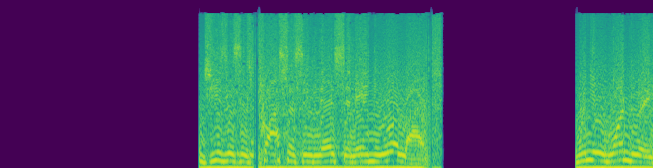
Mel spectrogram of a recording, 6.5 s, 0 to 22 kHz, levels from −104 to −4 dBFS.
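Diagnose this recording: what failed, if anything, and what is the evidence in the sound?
Integer read as float, present for the whole recording: a sample-format conversion failure. The speech is replaced by an extremely loud, harsh buzz with a square-wave character that slams between silence and the clipping limit, dropping out to nothing only in the quietest passages. The 32-bit integer samples were interpreted as 32-bit float, so their bit patterns decode as values either vanishingly small or far beyond full scale, and the output toggles between zero and hard clipping.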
